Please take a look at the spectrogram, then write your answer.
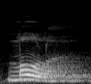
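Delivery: "mola" com final igual ao "a" fraco de "vida"; força no "mo", vogal final reduzida; final com schwa. Shown as a demonstration. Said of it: "Olha só o som". ("mola" como "MÔ-lâ")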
